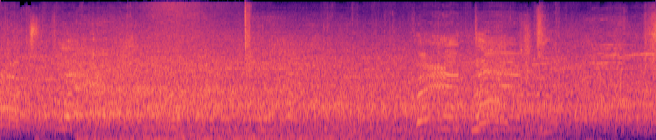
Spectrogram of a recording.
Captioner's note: air whooshing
